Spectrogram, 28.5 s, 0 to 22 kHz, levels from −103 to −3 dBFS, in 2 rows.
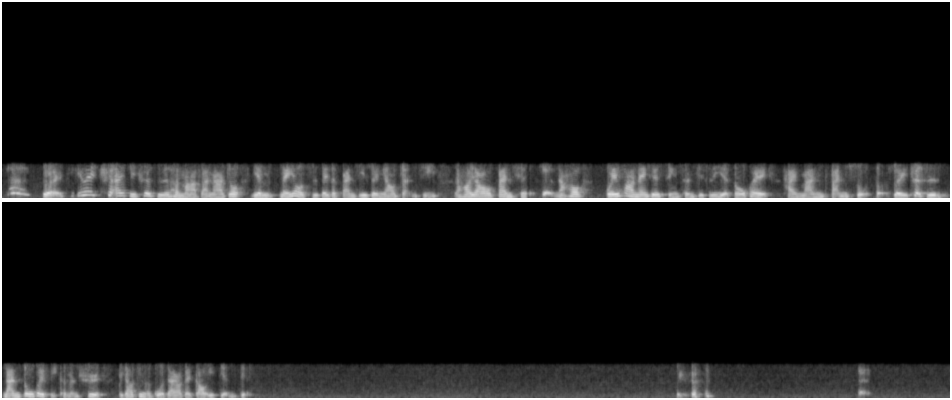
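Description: Throughout the whole recording the speech sounds muffled and hoarse, with consonants that smear together instead of landing crisply. Nothing above 4 kHz survives, so sibilants lose their edge. This is the sound of the G.723.1 codec at a very low rate, which fits about 6.3 kbit/s. It works in 30 ms frames and refreshes its model of the voice slowly, so the damage here is heavy.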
